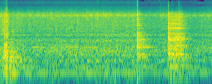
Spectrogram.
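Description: Fried chicken and green chillies sizzle in biryani masala in a pan, a steady close frying hiss with a few sharp stirring scrapes.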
